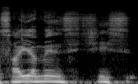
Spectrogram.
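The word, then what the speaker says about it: siamensis: 英語的な発音ですとサイアメンシス、サイアメンシスになるんだそうですね。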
